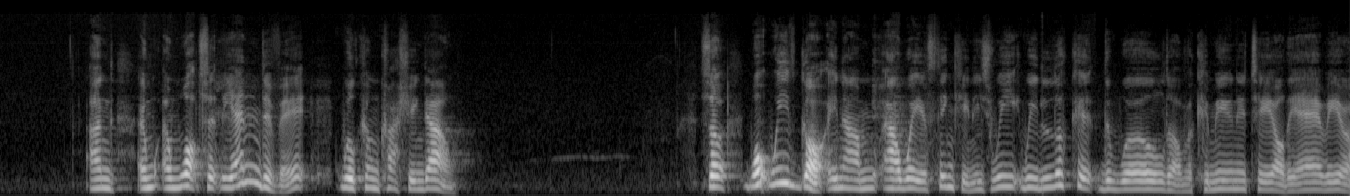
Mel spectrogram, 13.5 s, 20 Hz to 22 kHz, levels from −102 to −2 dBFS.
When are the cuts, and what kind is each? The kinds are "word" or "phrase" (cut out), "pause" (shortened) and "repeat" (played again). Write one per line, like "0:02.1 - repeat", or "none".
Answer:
0:03.3 - pause
0:07.4 - pause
